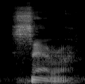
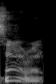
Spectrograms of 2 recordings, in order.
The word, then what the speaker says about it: Sarah: in the English name Sarah sometimes Sarah is spelled SAR a without the H but is pronounced the same because the H is silent likewise the Hebrew hey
